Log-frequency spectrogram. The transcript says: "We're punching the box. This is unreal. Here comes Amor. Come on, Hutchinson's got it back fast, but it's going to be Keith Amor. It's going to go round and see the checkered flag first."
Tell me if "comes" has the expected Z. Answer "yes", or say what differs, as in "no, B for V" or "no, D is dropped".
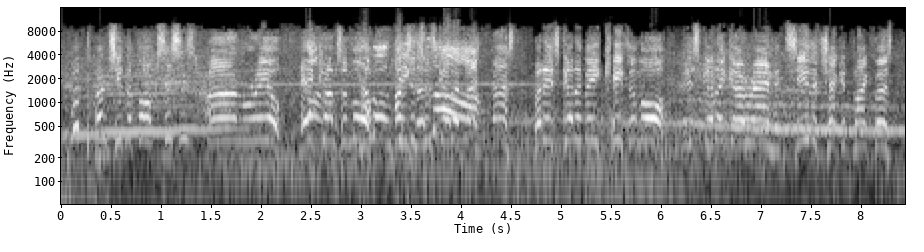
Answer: yes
